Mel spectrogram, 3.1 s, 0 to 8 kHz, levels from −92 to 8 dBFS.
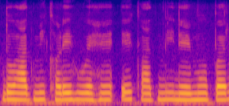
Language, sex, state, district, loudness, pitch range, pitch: Hindi, female, Uttar Pradesh, Jalaun, -16 LUFS, 190-195 Hz, 195 Hz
